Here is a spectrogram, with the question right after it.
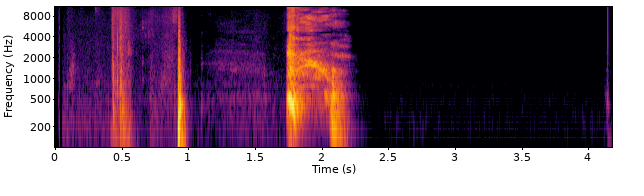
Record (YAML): cough_length: 4.2 s
cough_amplitude: 32768
cough_signal_mean_std_ratio: 0.19
survey_phase: beta (2021-08-13 to 2022-03-07)
age: 65+
gender: Male
wearing_mask: 'No'
symptom_runny_or_blocked_nose: true
symptom_change_to_sense_of_smell_or_taste: true
symptom_other: true
smoker_status: Never smoked
respiratory_condition_asthma: false
respiratory_condition_other: false
recruitment_source: Test and Trace
submission_delay: 1 day
covid_test_result: Positive
covid_test_method: RT-qPCR
covid_ct_value: 21.8
covid_ct_gene: ORF1ab gene
covid_ct_mean: 22.4
covid_viral_load: 46000 copies/ml
covid_viral_load_category: Low viral load (10K-1M copies/ml)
